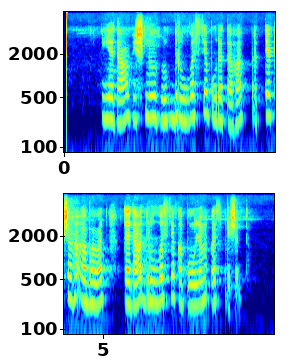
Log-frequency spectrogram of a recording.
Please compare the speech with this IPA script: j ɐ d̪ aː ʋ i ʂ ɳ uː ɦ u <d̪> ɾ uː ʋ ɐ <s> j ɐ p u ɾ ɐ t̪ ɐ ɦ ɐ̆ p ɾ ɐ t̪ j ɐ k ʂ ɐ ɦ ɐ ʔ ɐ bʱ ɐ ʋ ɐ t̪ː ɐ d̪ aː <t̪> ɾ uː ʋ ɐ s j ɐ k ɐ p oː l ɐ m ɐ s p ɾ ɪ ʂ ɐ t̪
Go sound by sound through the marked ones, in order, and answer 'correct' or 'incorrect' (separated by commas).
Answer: correct, correct, incorrect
